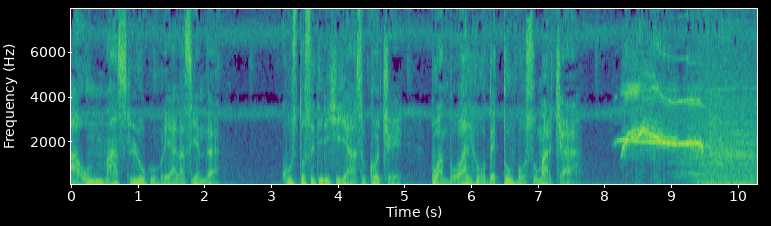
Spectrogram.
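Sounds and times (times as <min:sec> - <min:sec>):
speech: 0:00.2 - 0:02.4, 0:03.2 - 0:07.7
women screaming in terror: 0:08.2 - 0:10.3.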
